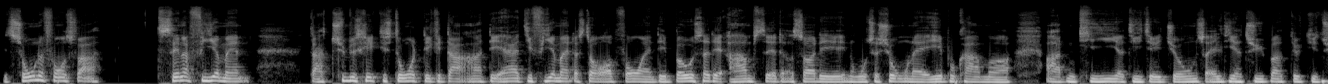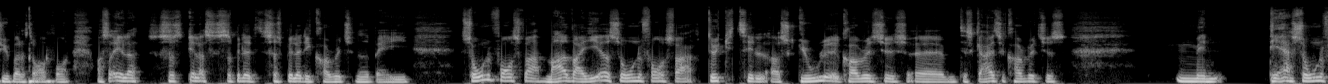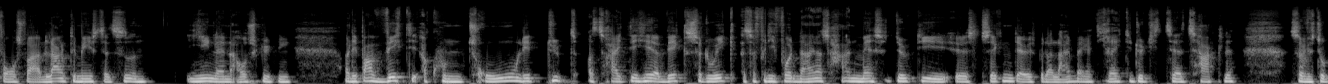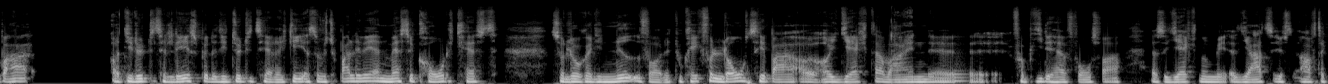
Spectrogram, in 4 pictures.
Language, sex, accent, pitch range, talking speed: Danish, male, native, 125-145 Hz, 200 wpm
